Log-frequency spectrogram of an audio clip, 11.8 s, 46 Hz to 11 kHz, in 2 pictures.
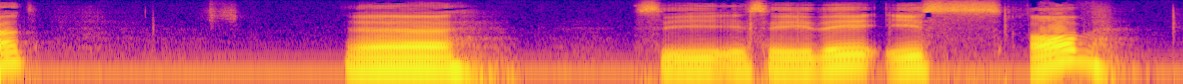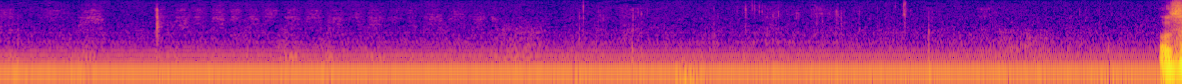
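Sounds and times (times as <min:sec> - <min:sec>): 
speech: 0:00.0 - 0:00.3, 0:01.7 - 0:02.5, 0:03.2 - 0:05.7
steady low electrical hum: 0:00.0 - 0:11.8
marker or chalk writing on a board: 0:05.9 - 0:09.1.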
